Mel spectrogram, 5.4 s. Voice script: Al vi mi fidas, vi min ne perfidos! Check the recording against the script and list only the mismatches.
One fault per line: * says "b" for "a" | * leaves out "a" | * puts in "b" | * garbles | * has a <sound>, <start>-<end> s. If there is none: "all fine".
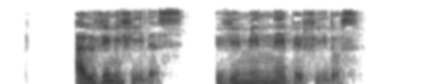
all fine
